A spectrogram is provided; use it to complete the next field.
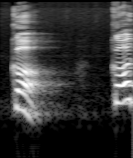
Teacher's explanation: क जब हम बोलते हैं तो क जो व्यंजन है उसमें आ की ध्वनि छुपी रहती है।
